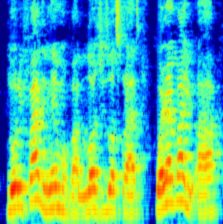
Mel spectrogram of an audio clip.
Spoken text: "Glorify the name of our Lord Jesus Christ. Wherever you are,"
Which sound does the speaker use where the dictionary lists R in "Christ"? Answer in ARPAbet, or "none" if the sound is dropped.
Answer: R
